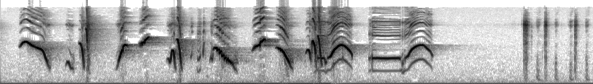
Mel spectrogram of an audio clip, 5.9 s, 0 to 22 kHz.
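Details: Male lyrebird's early morning performance, 15 July 2018, at Ben Ricketts Environmental Preserve, Australia: a loud, fast run of ringing whistles, swooping downslurs and harsh squawks, then a few dry clicks near the end.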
